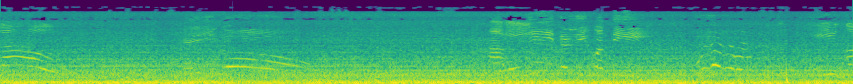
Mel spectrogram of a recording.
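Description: Steady engine and road drone heard inside a moving Lada Niva. Over it, two young girls in the back seat give short squeals and laughter a few times.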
